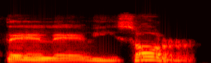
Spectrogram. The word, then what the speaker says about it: televisor: Mire, televisor. Su sílaba tónica es la primera, sor. Entonces es una palabra que sería aguda, grave, esdrújula o sobresdrújula. Aguda.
